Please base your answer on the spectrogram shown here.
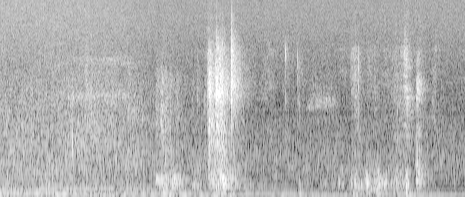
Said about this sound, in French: Il sonne à la porte. La porte s'ouvre.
